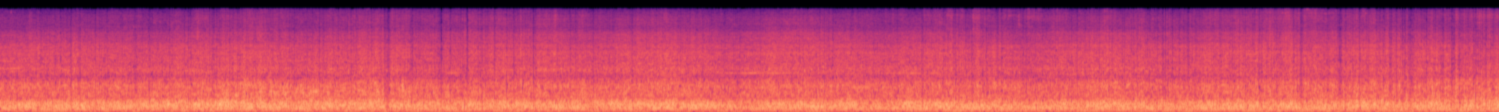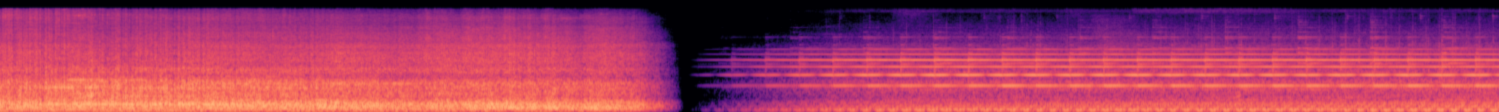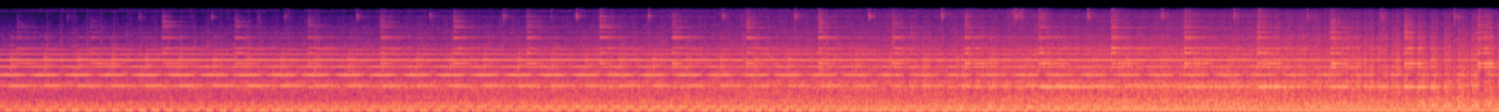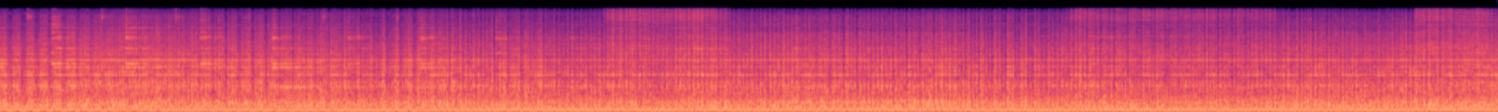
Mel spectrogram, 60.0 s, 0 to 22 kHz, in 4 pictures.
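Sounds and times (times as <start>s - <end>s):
train wheels rattling on rails: 0.0s - 21.8s, 23.2s - 59.9s
diesel engine rumble: 0.2s - 20.9s
locomotive air horn blast: 14.6s - 19.0s.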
